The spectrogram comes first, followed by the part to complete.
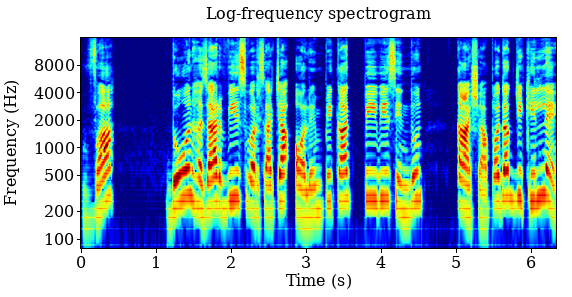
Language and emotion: Goan Konkani, surprised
